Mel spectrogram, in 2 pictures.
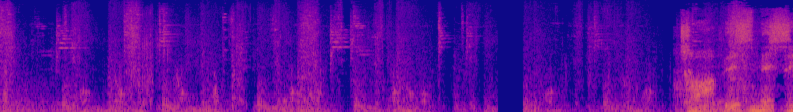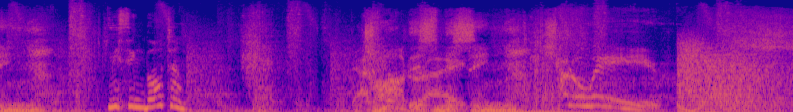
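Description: Blades clash and strike in a fast fight.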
